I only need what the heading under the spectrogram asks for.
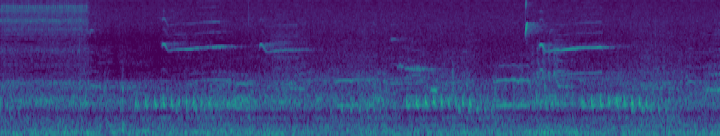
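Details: Massed sandhill crane flock at Hiwassee Wildlife Refuge in Birchwood, Tennessee, where thousands migrate each year: an unbroken murmur of overlapping rattling calls, with short thin whistles from smaller birds above it and a low background rumble.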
